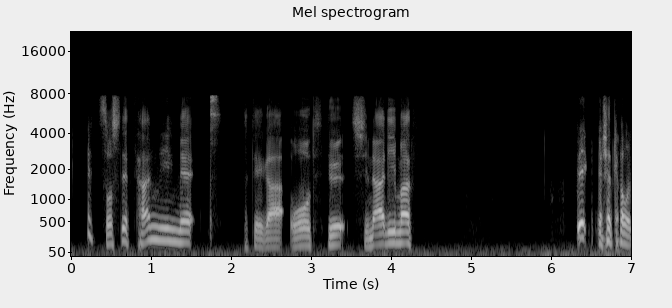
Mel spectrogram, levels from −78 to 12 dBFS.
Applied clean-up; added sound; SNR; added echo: neural diffusion model UNIVERSE++.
